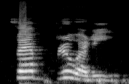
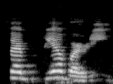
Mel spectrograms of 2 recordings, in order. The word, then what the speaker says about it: February: a few different ways in british english it commonly is commonly pronounced february i know it sounds difficult but it's not to say it correctly you have to say february february the american version is much easier the first hour is silence so february february february a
